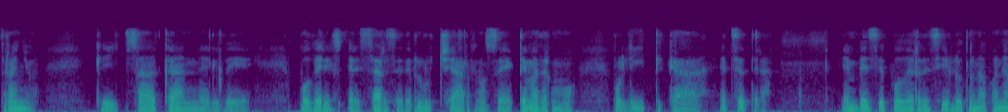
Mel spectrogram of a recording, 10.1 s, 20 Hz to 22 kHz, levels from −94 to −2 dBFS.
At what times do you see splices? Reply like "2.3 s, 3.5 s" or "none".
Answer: 1.2 s, 2.2 s, 4.1 s, 5.1 s, 5.5 s, 6.1 s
